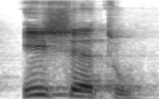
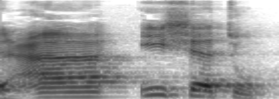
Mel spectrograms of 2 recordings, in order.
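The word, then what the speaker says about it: عائشة: Ensuite, aïchatu. Vous avez vu aïchatu. Je bloque. Donc, nous, on dit quand on parle Aïcha en général, on dit Aïcha, mais c'est Aïcha, si on veut bien le prononcer.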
